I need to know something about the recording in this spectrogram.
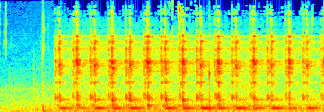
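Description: The second hand of a clock ticks rapidly and evenly, each sharp click coming several times a second with a steady, almost hurried rhythm, clear with no voices over it.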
